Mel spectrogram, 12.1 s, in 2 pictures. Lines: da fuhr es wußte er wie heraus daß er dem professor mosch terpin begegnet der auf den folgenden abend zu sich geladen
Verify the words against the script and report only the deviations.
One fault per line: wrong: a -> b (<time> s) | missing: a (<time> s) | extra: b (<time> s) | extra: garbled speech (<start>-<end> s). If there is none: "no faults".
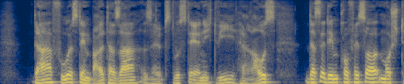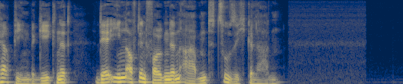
extra: dem balthasar selbst (1.2 s)
extra: nicht (3.0 s)
extra: ihn (7.7 s)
